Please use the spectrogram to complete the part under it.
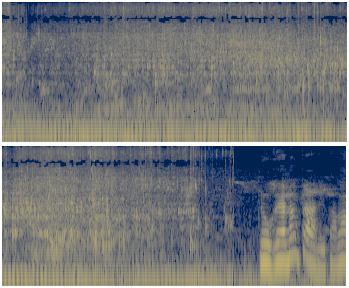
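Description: Liquid pours and splashes into a metal pot.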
